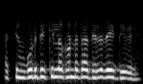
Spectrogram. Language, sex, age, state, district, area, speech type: Odia, female, 30-45, Odisha, Jajpur, rural, conversation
